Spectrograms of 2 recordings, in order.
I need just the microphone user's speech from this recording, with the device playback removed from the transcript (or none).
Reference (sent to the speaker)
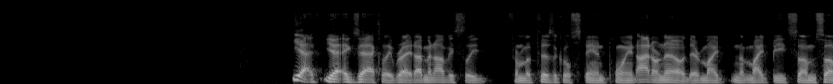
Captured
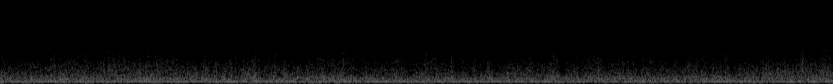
none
